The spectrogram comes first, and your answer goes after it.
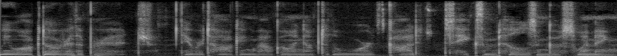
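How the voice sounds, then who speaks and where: A soft-spoken woman whispering at a moderate pace with hardly any pauses, over noticeable background noise. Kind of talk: ASMR book reading. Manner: soft-spoken, whispered.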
